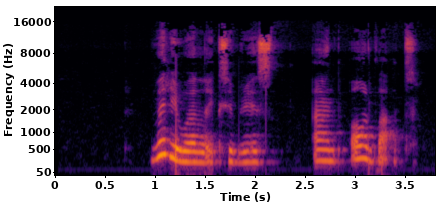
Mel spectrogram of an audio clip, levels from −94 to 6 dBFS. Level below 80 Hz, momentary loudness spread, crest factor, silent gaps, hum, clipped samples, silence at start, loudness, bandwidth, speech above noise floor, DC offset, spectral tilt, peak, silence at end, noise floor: -68 dBFS; 11 LU; 18 dB; none; none; under 0.1%; 0.95 s; -27 LUFS; 16.5 kHz; 47 dB; under 0.1%; -3 dB/octave; -10 dBFS; 0.2 s; -74 dBFS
